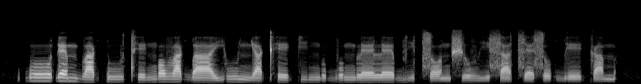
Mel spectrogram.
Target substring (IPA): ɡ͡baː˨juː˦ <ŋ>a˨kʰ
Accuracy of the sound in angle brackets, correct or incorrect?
incorrect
